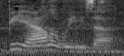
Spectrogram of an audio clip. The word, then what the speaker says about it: Białowieża: hold on, let's see if I can actually pronounce that. Bielowieza? Bielowieza? Okay, hold on. Should we go? Let's go to Google Translate. Białowieża.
